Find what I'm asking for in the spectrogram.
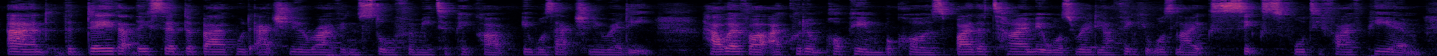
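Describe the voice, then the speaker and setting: A woman, hoarse from a flu, chatting politely as a vlogger telling a shopping story before an unboxing. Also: deep voice, little pitch movement, a little fast. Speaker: fashion and lifestyle vlogger. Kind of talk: casual unboxing vlog chat.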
